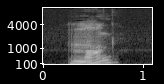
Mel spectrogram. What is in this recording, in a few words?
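"mangue", French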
